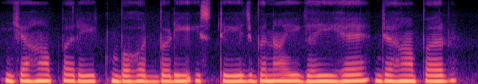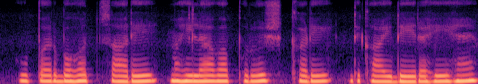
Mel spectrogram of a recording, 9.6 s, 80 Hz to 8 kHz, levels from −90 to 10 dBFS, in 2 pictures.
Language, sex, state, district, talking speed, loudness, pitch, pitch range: Hindi, female, Bihar, Purnia, 145 wpm, -12 LUFS, 195 Hz, 190-200 Hz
